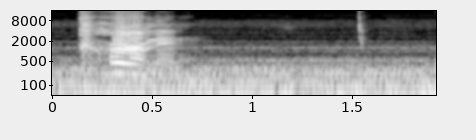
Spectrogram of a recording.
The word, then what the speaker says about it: Kerman: we all knew her her name was Gail Kerman pronounced Kerman she was an art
